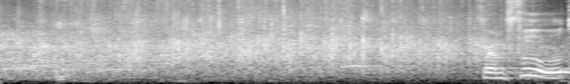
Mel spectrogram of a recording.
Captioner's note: applause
